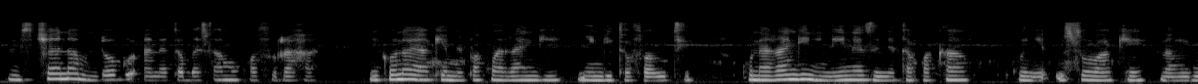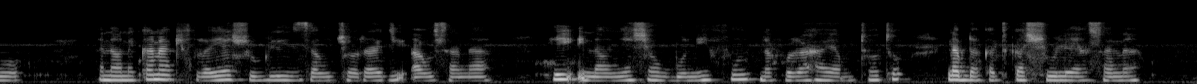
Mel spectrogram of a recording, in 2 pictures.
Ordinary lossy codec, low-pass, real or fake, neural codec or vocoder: AAC, 48 kbps; 7.2 kHz; fake; codec, 16 kHz, 4 kbps, X-Codec, HuBERT features, trained on balanced general audio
